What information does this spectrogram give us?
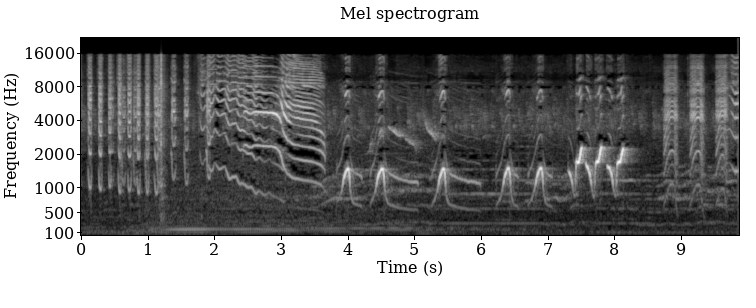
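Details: Varied masked laughingthrush phrases: a quick series of clicks, a cascade of falling whistles, then short sharply peaked whistled notes repeated at irregular intervals.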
